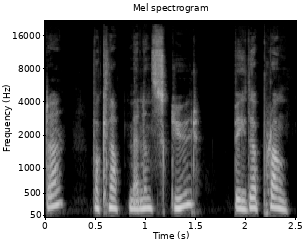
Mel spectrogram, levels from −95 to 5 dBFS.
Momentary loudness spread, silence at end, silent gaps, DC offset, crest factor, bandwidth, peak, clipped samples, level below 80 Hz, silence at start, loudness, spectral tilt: 7 LU; 0.1 s; none; under 0.1%; 18 dB; 17.5 kHz; -6 dBFS; under 0.1%; -64 dBFS; 0 s; -23 LUFS; -5.5 dB/octave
